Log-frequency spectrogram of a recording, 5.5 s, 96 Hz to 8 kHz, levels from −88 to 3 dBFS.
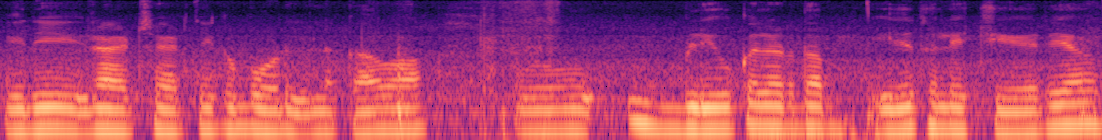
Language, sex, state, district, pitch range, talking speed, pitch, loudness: Punjabi, male, Punjab, Kapurthala, 125-135 Hz, 185 wpm, 130 Hz, -17 LUFS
